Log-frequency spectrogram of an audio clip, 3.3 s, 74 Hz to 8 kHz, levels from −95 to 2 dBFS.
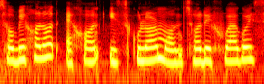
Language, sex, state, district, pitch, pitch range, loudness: Assamese, female, Assam, Kamrup Metropolitan, 275 Hz, 265-290 Hz, -13 LUFS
